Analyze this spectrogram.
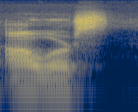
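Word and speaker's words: hours: ya walaupun ini hah tapi karena ini adalah silent H maka dibaca Ours nah University walaupun disini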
